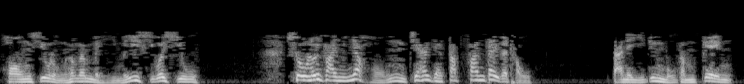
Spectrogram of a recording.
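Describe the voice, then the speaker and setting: A man's voice: mid-range voice, very animated, moderate pace, husky, no room sound. A man with a Cantonese accent narrating a scripted story expressively as a storyteller. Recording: lo-fi, narrow phone-like radio sound.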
